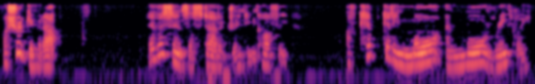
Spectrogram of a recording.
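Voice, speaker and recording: A woman's voice: deep voice, sing-song, measured pace, dark tone, breathy edge, highs cut off, full character voice. A woman with an Australian accent playing a chatty, tactless older woman who rambles on obliviously in a humorous monologue. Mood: nosy, rambling. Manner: rambling, matter-of-fact, oblivious, opinionated.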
